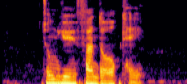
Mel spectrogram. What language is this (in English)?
Cantonese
